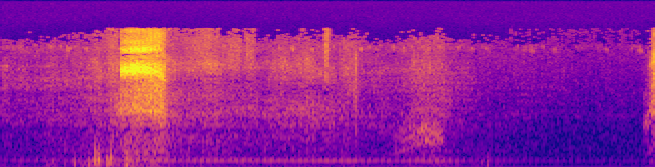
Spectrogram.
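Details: In a forest in India, a mongoose caught in a trap and being freed by a young man gives a brief, shrill screeching squeal, then a softer falling call, over a low steady hum.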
